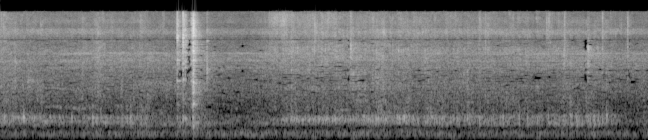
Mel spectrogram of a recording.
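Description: Water poured into a teapot while brewing Berber tea on the Kik plateau in Morocco: a short metallic clink, then a steady, moderate pouring rush continuing to the end.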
